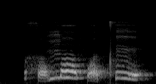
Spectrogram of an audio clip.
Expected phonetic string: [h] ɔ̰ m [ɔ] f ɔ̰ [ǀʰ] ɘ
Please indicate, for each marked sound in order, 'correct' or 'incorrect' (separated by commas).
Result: incorrect, correct, incorrect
